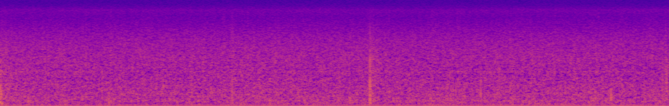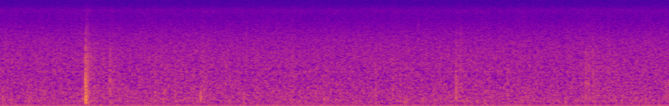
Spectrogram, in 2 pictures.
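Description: Steady hiss of an old film soundtrack with no other sound on it, broken only by a faint click about nine seconds in.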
